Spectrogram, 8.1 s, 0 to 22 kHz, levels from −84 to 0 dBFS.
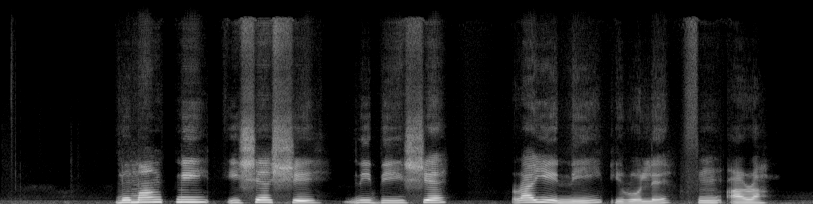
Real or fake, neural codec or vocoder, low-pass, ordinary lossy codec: fake; autoencoder, 48 kHz, 32 numbers a frame, DAC-VAE, trained on Japanese speech; none; none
